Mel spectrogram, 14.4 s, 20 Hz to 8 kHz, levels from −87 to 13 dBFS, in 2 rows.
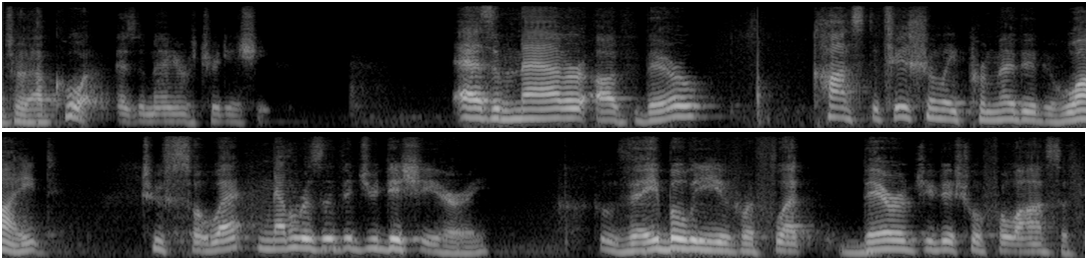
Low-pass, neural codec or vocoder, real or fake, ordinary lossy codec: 7.2 kHz; codec, 16 kHz, 0.5 kbps, X-Codec, HuBERT features, trained on balanced general audio; fake; MP3, 64 kbps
